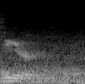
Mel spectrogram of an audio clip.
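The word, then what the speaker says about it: Veere: Involved, but we changed the name to Veer. We're now Veer. Veer? Can you spell it?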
